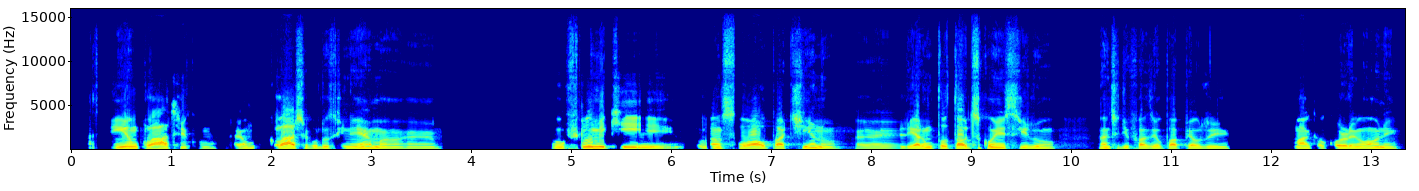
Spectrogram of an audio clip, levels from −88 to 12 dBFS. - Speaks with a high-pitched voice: No, low, 115 Hz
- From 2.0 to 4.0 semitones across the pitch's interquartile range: Yes, average, 3.7 semitones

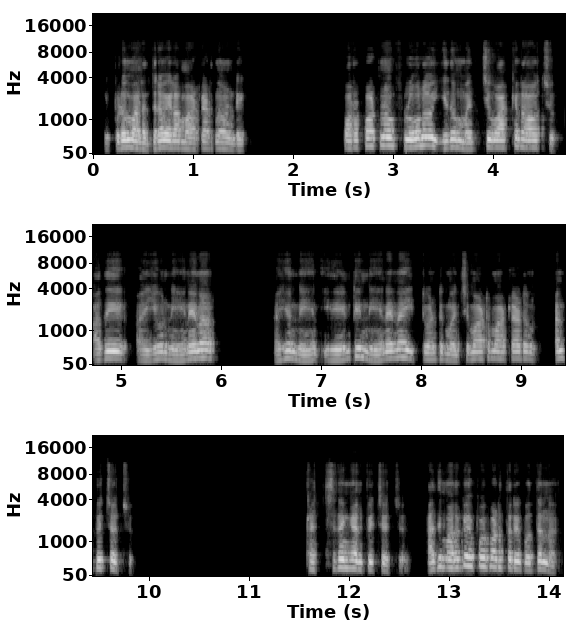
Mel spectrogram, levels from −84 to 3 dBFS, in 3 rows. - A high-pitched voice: No, medium, 170 Hz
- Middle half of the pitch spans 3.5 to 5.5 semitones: Yes, average, 4.1 semitones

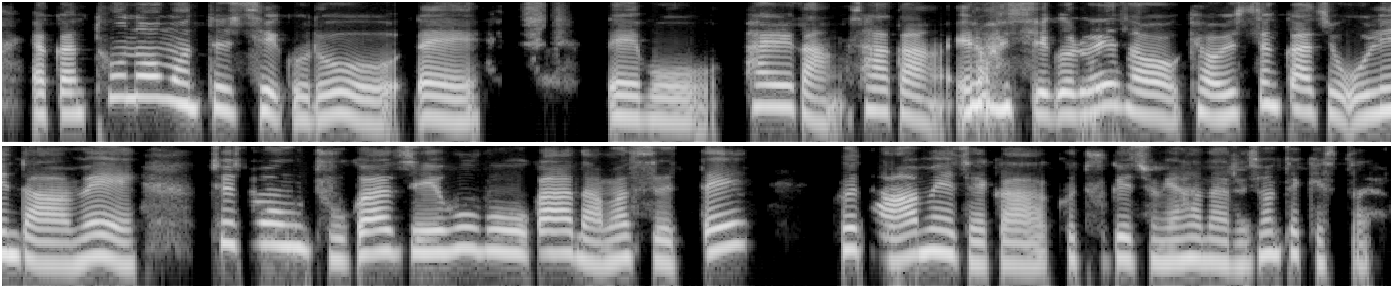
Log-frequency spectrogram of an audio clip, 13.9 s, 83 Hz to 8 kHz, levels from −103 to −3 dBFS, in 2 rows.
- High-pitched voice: Yes, high, 215 Hz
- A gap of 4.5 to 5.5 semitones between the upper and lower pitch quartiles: Yes, average, 5.2 semitones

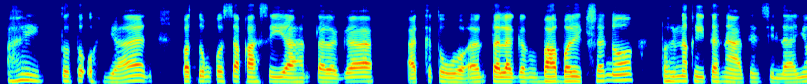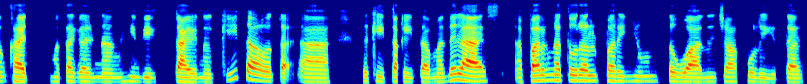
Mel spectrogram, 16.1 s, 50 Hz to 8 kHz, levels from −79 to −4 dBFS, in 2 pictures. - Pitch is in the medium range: Yes, medium, 155 Hz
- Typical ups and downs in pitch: No, narrow, 2.3 semitones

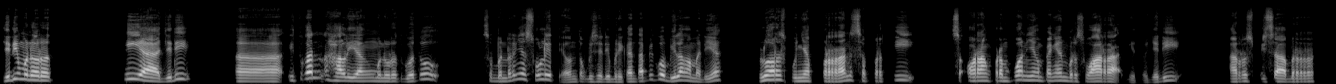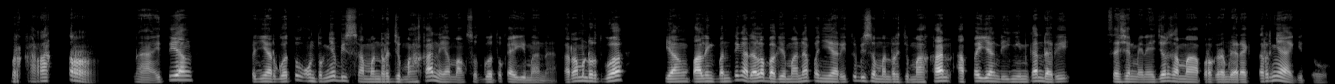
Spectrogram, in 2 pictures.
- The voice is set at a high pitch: No, medium, 145 Hz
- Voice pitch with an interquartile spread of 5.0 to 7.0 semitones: Yes, wide, 5.6 semitones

